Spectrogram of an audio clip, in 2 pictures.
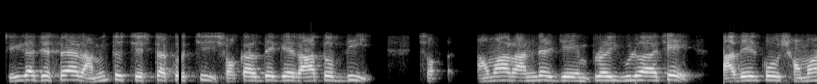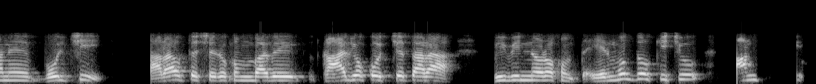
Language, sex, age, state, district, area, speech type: Bengali, male, 60+, West Bengal, Paschim Bardhaman, urban, conversation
